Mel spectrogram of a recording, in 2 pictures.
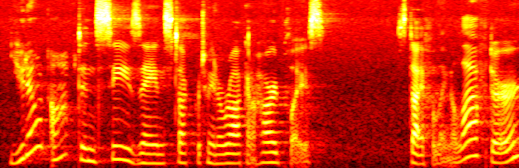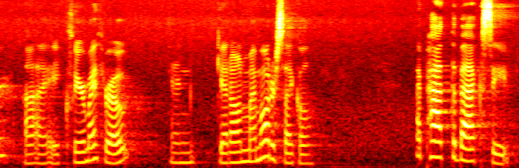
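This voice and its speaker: An actress playing a playful, plucky young woman hunter, narrating and voicing a first-person game story expressively. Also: mid-range voice. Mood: playful, teasing. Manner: expressive, teasing. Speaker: player-character narrator. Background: background music.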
